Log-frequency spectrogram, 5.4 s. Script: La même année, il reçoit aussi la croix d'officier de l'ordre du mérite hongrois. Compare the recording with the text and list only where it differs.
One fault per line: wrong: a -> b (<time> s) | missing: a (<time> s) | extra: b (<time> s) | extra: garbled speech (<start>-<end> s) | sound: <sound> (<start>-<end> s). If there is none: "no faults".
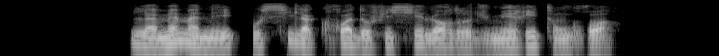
missing: il reçoit (1.8 s)
missing: de (3.2 s)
